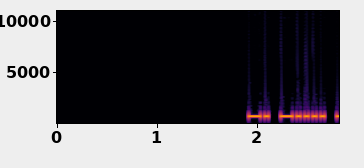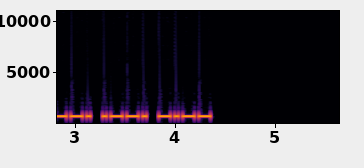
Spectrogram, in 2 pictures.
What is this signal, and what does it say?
Morse code, heard as a keyed tone, about 28 wpm, 700 Hz. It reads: N6GPY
